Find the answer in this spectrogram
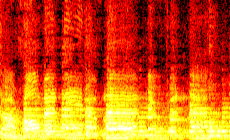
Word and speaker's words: Newfoundland: It's our home and native land, Newfoundland, it's pronounced like understand.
